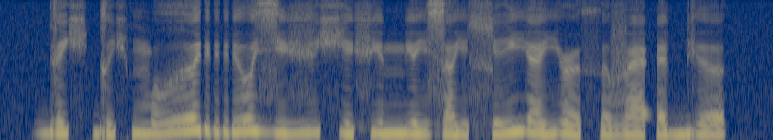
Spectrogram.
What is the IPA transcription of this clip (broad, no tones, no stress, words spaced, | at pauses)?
ɡɛçɡə˞çmo ɣə rʲozʲɛ vʲəçefʲɛ mʲœjzɐj ɬijɛ jə˞θəvæʔɛ bʲə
